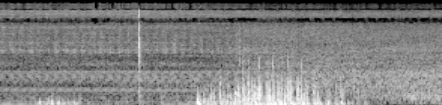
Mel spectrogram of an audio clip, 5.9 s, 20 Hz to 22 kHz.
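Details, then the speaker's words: 1994 EQK-rebadged Fedders A2Q10F2GB 10,000 BTU air conditioner, Rotorex rotary compressor, full charge, blowing ice cold: fan whoosh over low even compressor drone, no knocks or squeals; runs healthy. "Very quiet for a Rotox rotary."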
